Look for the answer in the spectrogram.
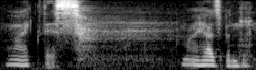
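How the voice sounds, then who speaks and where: A woman's voice: low-pitched, steady tone, slow, creaky, warm tone, a little hiss or hum, heavily acted. A woman playing a hard-edged, despairing young woman in a 1950s radio crime drama, dramatic and world-weary. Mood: bitter, despairing.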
